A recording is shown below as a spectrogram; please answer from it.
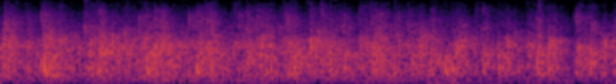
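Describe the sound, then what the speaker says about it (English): Audience applause for district attorneys at a governor's public safety budget announcement, steady moderate clapping from a room of people that continues evenly throughout. "Let's give another round of applause to our district attorneys."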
